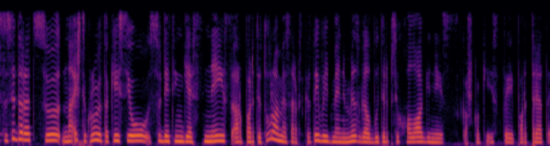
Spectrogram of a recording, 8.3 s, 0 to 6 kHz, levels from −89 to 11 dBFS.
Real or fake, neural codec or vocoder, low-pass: fake; codec, 16 kHz, 2 kbps, X-Codec, WavLM features, trained on Multilingual LibriSpeech; 5.4 kHz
